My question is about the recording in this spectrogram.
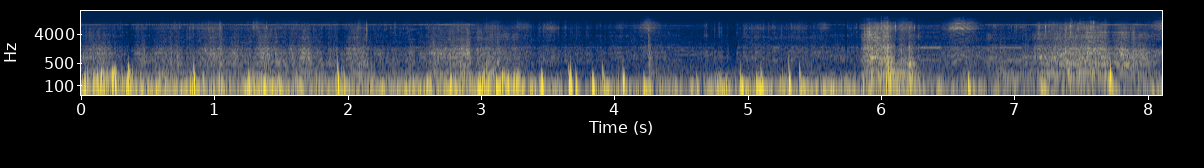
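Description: HPI Venture radio-controlled scale crawler climbing a steep rock step: its small electric motor and drivetrain whine under throttle, with many short knocks and a scratchy scrabble about six seconds in as the tyres and chassis work against the rock. A low rumble of wind on the microphone runs underneath.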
